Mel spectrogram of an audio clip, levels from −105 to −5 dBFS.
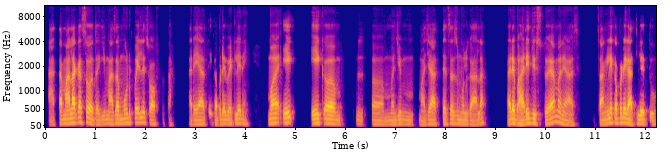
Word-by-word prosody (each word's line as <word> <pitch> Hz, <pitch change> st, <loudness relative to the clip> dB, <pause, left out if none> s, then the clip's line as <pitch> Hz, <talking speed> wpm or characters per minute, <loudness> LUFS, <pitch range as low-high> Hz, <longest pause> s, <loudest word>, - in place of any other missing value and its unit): आता 110 Hz, -, -1 dB
मला 115 Hz, +4 st, +6 dB
कसं 140 Hz, +1 st, +2 dB
होतं 95 Hz, -, +2 dB
की 105 Hz, -, -7 dB
माझा 110 Hz, +1 st, 0 dB
मूड 125 Hz, +3 st, -2 dB
पहिलेच 130 Hz, 0 st, -1 dB
ऑफ 100 Hz, -, +1 dB
होता. 95 Hz, -4 st, -20 dB, 0.4 s
अरे 100 Hz, +2 st, -4 dB
यार 100 Hz, -1 st, +1 dB
ते -, -, -8 dB
कपडे 100 Hz, +2 st, -1 dB
भेटले 110 Hz, +2 st, -2 dB
नाही. 105 Hz, -4 st, -9 dB, 0.4 s
मग 125 Hz, +2 st, +5 dB
एक 135 Hz, +2 st, +2 dB, 0.3 s
एक 120 Hz, +1 st, +1 dB
अ, 115 Hz, -2 st, +7 dB, 0.8 s
अ, -, -, -4 dB, 0.2 s
म्हणजे 95 Hz, +3 st, -6 dB, 0.4 s
माझ्या 95 Hz, +3 st, -2 dB
आत्याचाच 105 Hz, +3 st, -3 dB
मुलगा 95 Hz, -3 st, -3 dB
आला. 100 Hz, +7 st, -3 dB, 0.5 s
अरे, 120 Hz, -, +5 dB
भारी 100 Hz, +3 st, +3 dB
दिसतोय 115 Hz, -3 st, -1 dB
हां, 140 Hz, -, +4 dB
म्हणे 140 Hz, -8 st, -1 dB
आज. 85 Hz, -3 st, -5 dB, 0.5 s
चांगले 110 Hz, +7 st, +2 dB
कपडे 130 Hz, +1 st, +3 dB
घातले 110 Hz, -2 st, +4 dB
आहे -, -, +2 dB
तू. 95 Hz, 0 st, -6 dB
110 Hz, 180 wpm, -24 LUFS, 100-120 Hz, 0.8 s, अ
